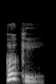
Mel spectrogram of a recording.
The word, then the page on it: hookey: British English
